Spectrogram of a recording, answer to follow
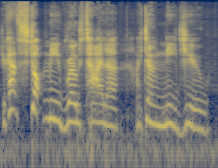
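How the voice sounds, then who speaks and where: A woman's voice: on the low side, lively intonation, fairly quick, gravelly, husky, dry recording, heavily acted. A woman voicing a menacing, mocking alien man who thinks himself a god, in a dramatised story reading. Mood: furious. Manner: hissing whispers swinging into furious shouting.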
